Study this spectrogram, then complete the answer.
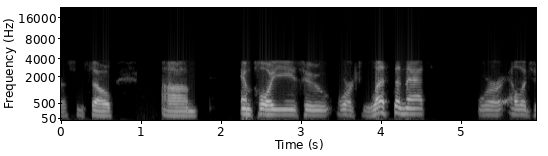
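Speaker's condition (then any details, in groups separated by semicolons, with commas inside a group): No condition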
